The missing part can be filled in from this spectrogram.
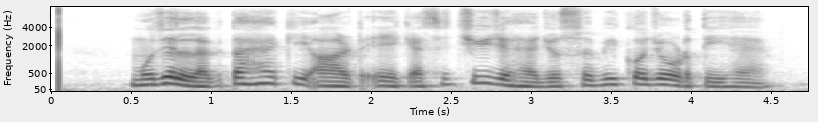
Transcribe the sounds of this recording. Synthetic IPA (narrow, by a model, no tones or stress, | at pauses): mʊd͡ʒʱelɐɡt̪aɦɛkiʔaːɾʈʰeːkɛːsit͡ʃiːzɦɛd͡ʒoːsɐbʱikod͡ʒoːɽt̪iɦɛː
